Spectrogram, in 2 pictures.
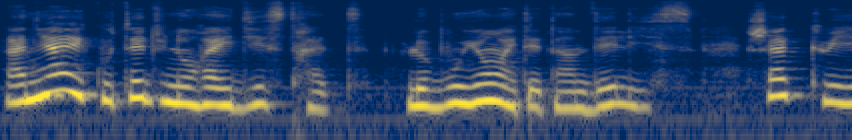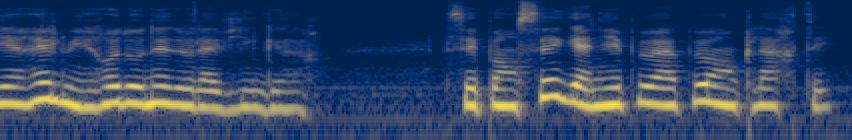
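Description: A woman's voice: mid-range voice, moderate pace, warm tone. A woman reading a children's novel aloud, narrating steadily and expressively. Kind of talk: read-aloud storytelling.

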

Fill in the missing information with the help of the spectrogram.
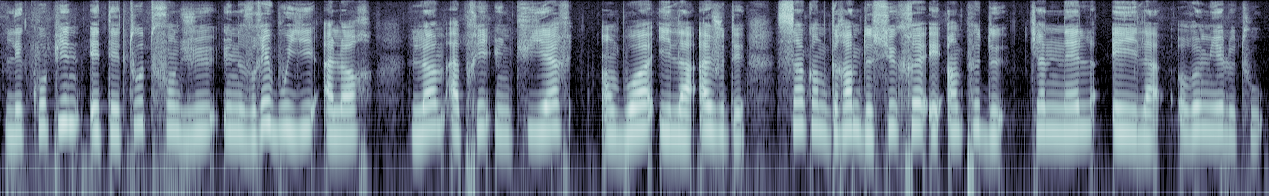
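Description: A woman's voice: a little high, steady tone, unhurried, dark tone, no room sound, natural voice. A woman voicing a gossipy, dramatic female golden apple, telling her tale with indignant alarm in an amateur web radio reading. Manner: indignant, breathless storytelling.

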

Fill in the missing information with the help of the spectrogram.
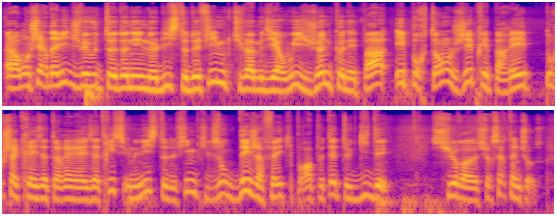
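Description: A man's voice: fairly high pitch, fast. A man hosting a casual film podcast, reading a long list of titles with many hesitant fillers. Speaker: podcast host.

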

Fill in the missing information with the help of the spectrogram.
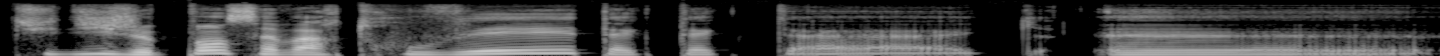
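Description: Lively, encouraging male teacher. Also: fairly high pitch, takes it slowly, creaky, no room sound, lo-fi sound. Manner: lively, encouraging, full of fillers. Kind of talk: live radio class with call-in students.

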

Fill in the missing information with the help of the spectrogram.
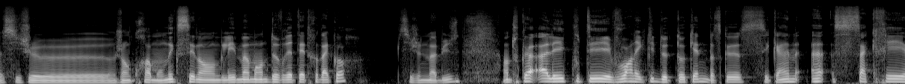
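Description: A man's voice: fairly low pitch, a little mellow, smooth, dry recording, studio quality. A man hosting a radio music show, talking casually with many hesitations and restarts.

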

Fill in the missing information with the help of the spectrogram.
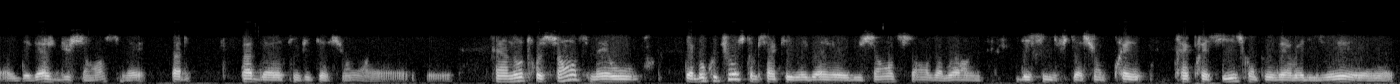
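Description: A man, a composer, takes part in a radio interview over the phone, and the phone line makes him sound thin and tinny. His voice has a husky edge. He explains his ideas slowly, pausing and restarting as he thinks them through. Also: fairly low pitch. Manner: thoughtful, halting explanations. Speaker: composer and guest.

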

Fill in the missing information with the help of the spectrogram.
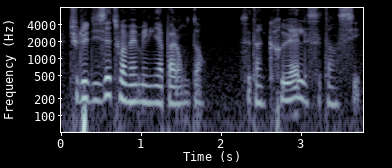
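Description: A woman reading a storybook role of a fierce, quick-tempered young woman, blunt and scornful, in a low, level voice. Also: fairly even intonation, vocal fry.

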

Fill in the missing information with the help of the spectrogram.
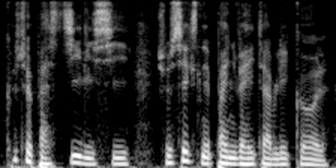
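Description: A man's voice: on the low side, moderate pace, warm tone, no room sound, natural voice. A man voicing a frightened but defiant schoolboy who pleads and bursts out in anger. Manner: pleading, rising to angry outbursts.

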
